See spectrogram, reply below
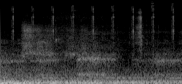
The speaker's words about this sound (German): Das Ticken wurde vernehmlicher und jetzt...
